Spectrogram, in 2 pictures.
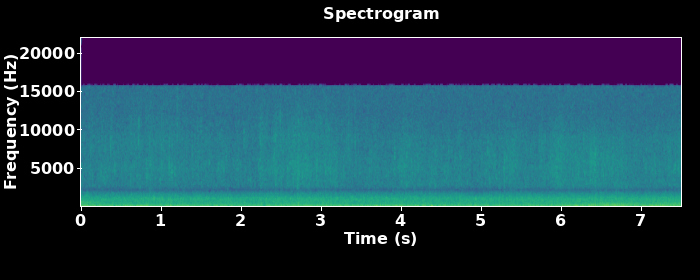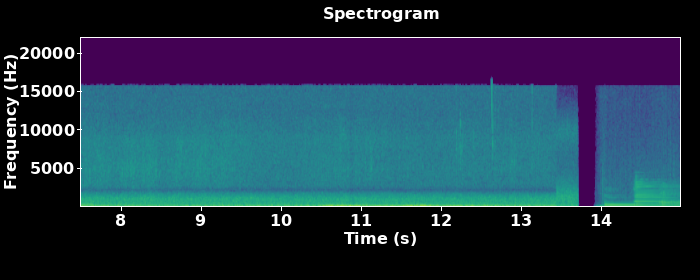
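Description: Wind buffeting an outdoor microphone: a steady rushing noise with low rumbling gusts that grow louder about ten to twelve seconds in. It cuts off abruptly near the end.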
